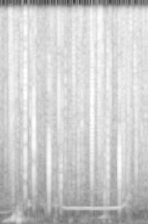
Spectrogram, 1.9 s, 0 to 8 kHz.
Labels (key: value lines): label: biophony
recorder: SoundTrap 300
